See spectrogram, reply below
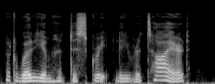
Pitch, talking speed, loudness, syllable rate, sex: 155 Hz, 140 wpm, -17 LUFS, 5.4 syllables/s, female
